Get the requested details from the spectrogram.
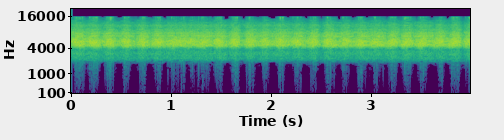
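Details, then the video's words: Cicadas singing in pine trees about 50 m above the sea at Pefkos Bay, Skiros Island, Greece, in July 2018: a loud, dense, high buzzing drone pulsing roughly three times a second, with everything below the buzz filtered out to remove wind. "Cicada Sounds, July 2018 Skiros, Greece"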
